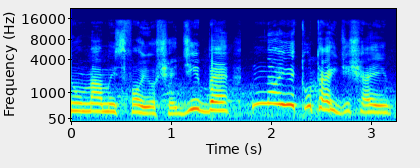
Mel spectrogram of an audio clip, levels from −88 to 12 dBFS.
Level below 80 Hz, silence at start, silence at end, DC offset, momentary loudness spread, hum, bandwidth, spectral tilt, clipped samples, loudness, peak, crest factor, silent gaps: -62 dBFS; 0 s; 0.05 s; 0.1%; 9 LU; none; 15.5 kHz; -5.5 dB/octave; under 0.1%; -18 LUFS; 0 dBFS; 16 dB; none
